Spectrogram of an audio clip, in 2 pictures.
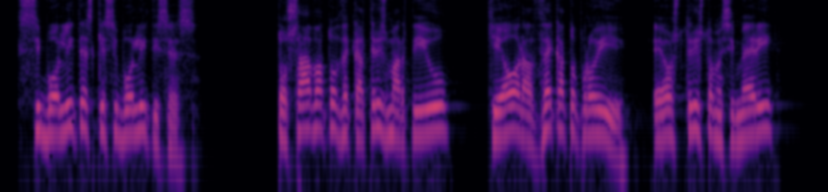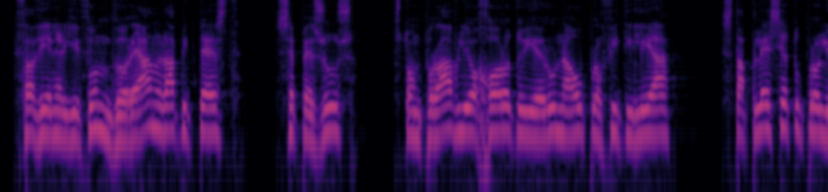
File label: Announcement; Profitis Ilias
